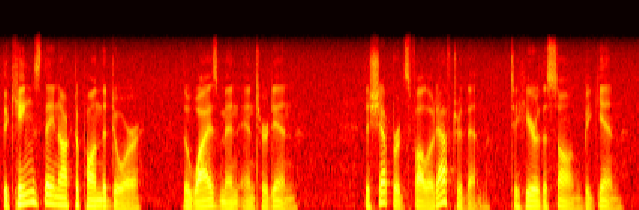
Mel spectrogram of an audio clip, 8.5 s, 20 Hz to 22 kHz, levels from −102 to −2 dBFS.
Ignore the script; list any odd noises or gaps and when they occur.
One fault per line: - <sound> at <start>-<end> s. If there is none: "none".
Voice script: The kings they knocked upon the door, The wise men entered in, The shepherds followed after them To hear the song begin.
none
